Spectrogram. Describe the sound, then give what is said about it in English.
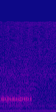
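A steady telephone ring tone sounds once for about half a second over a low electrical hum as a phone call is placed, then cuts off, leaving only the faint hum behind. “Yeah, I'm going to call them.”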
